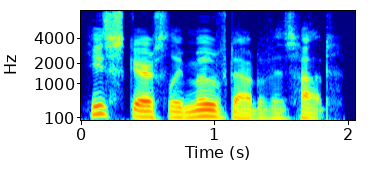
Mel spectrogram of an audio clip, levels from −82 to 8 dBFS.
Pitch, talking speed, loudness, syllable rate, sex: 105 Hz, 205 wpm, -18 LUFS, 5.3 syllables/s, male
